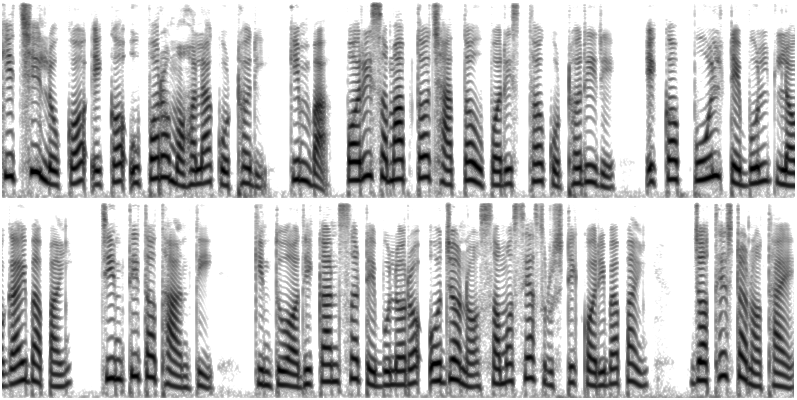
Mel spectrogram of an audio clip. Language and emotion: Odia, neutral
